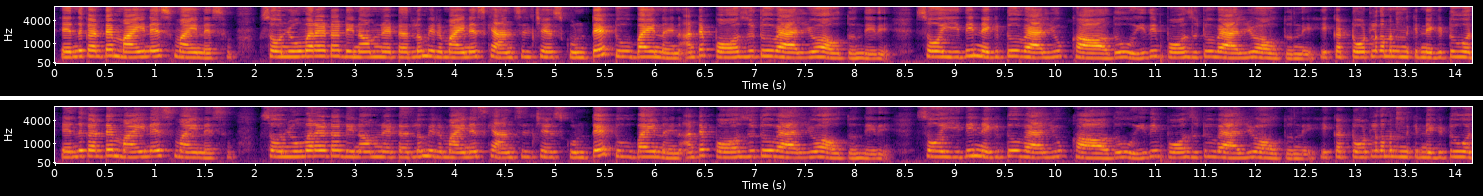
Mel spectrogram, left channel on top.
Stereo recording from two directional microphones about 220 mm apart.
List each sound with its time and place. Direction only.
0.0 s a woman's voice: 40° left (ahead or behind)
8.7 s a woman's voice: 40° left (ahead or behind)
